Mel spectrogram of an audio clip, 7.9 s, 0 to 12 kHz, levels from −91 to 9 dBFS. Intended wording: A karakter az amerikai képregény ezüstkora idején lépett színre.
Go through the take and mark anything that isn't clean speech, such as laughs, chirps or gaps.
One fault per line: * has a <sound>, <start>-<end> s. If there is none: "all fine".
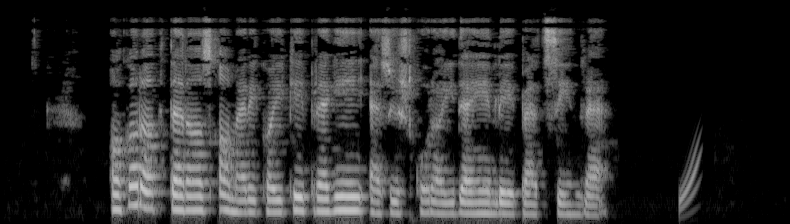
* has a chirp, 6.8-7.0 s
